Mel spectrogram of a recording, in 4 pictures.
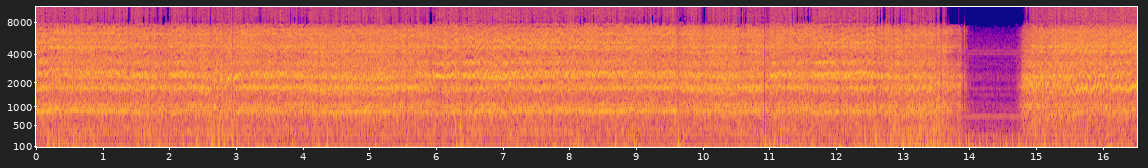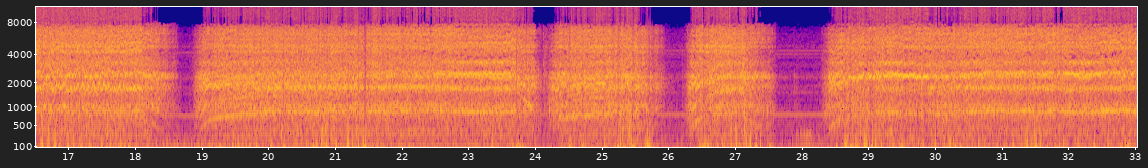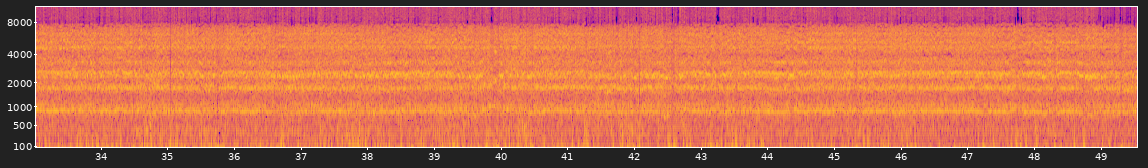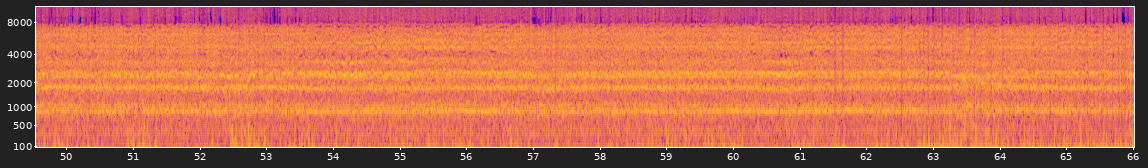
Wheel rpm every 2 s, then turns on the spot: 220, 220, 220, 210, 230, 220, 190, 70, 210, 110, 200, 210, 130, 90, 120, 220, 230, 230, 230, 230, 240, 230, 230, 230, 220, 230, 230, 220, 230, 230, 230, 230, 240.
none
